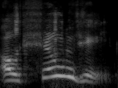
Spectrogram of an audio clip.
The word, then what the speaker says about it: Osuni: queen osun yeah so I am pronouncing it wrong the Africans told me my name is osuni oi yeah but my grandmother named me osuni so I'm I'mma stick with that but so that's your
